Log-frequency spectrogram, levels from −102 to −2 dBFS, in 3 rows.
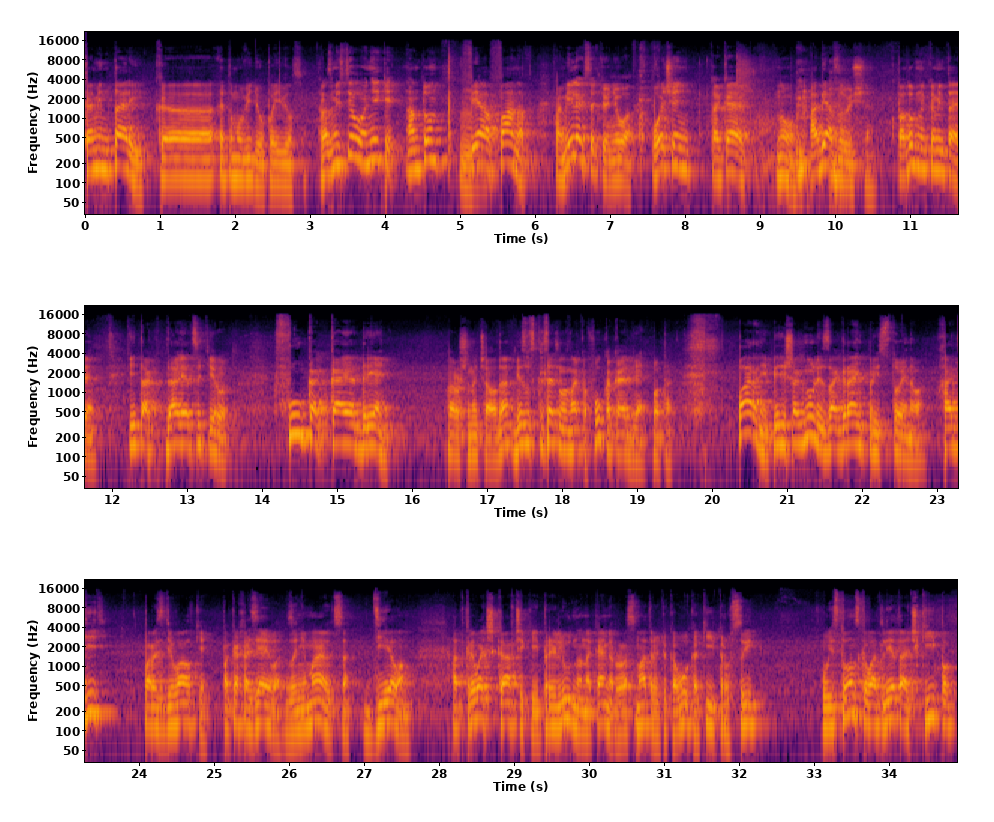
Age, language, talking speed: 20-39, Russian, 110 wpm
